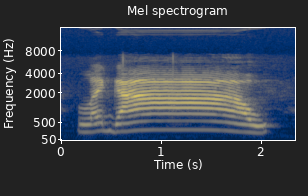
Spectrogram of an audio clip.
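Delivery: very loud, drawn-out calling voice. Pronunciation tip, calling 'legal' as if far away, called out loudly. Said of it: "tenta chamar legal, por exemplo, como se legal estivesse bem longe".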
